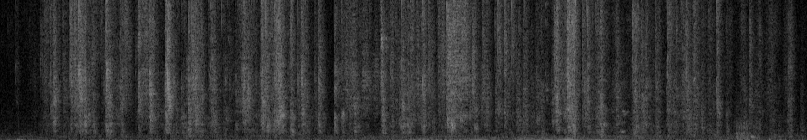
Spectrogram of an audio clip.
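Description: Foil wrapper of a Panini Illusions trading-card pack crinkling in a fast, irregular run of crackles as gloved hands tear it open and handle it.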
